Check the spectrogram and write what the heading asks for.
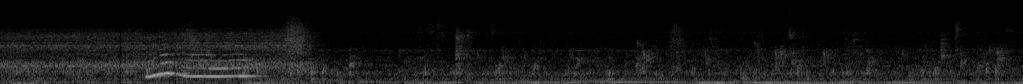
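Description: A woman's short hummed "mmm", rising and then held for about a second, as she tastes a piece of hard cheese off the knife. After it come faint scattered clicks and knocks of handling things on the kitchen counter over a low hum.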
